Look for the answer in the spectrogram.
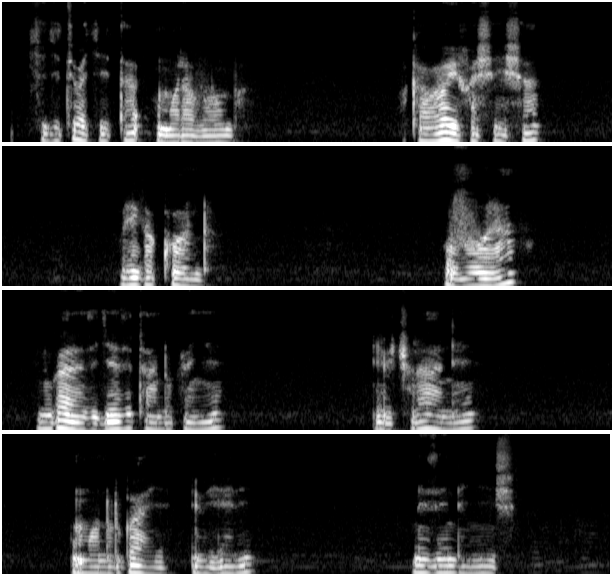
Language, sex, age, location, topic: Kinyarwanda, male, 25-35, Kigali, health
